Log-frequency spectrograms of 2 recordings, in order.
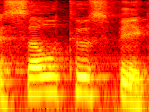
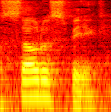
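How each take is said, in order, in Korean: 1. 천천히 말하면 t 소리가 또렷하게 납니다. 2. t가 약해져서 거의 l 소리처럼 들립니다. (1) "이렇게 천천히 해도 되고요" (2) "t가 상당히 약화돼서 우리말로 들을 땐 리을처럼 들립니다"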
